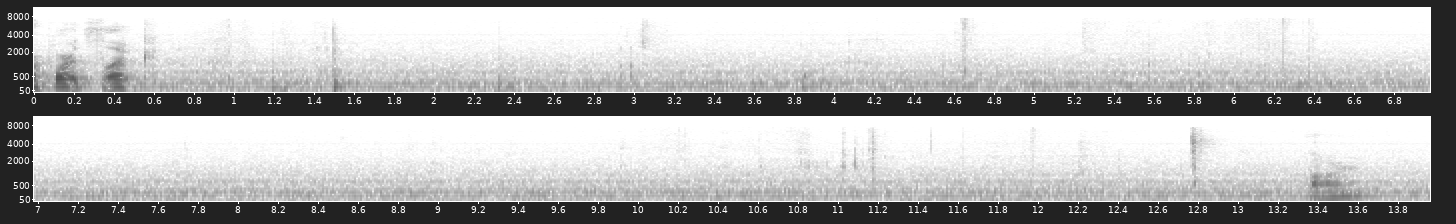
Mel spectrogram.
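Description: Foil card packs crinkle and rustle as they are handled and stacked.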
